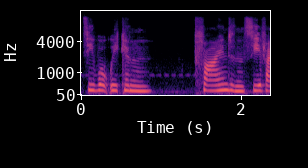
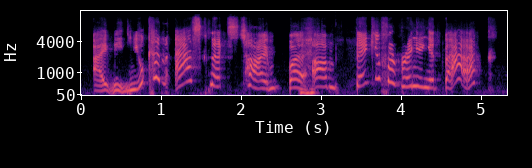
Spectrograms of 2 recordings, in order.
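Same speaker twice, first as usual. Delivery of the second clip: very high, swooping, squeaky sing-song little turtle voice; 9 semitones higher than usual. A turtle speaks from the wall to whoever brought something back, little turtle voice. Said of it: "just the little uh, turtle voice that goes".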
